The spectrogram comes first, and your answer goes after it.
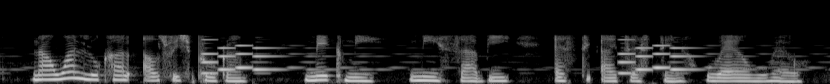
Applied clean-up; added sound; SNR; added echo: none; Ringtone; 6 dB; none.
